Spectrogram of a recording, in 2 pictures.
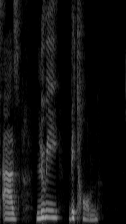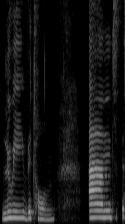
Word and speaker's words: Louis Vuitton: needs to be removed so it should be Louis Vuitton Louis Vuitton Vita louisvil Tom there we go I think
